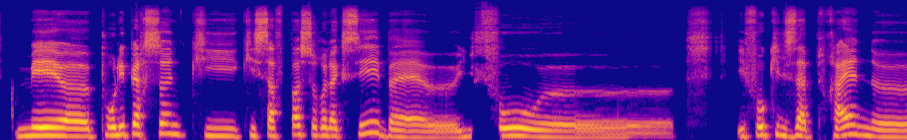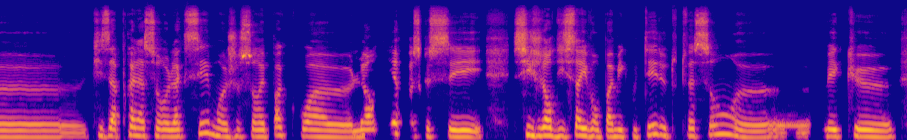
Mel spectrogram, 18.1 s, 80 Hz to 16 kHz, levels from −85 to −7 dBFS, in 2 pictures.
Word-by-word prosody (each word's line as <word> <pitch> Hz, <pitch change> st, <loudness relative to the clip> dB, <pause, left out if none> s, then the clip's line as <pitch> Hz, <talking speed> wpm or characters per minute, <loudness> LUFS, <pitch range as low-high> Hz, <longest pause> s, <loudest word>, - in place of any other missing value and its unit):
mais, 205 Hz, +2 st, +8 dB
heu, 190 Hz, -1 st, +6 dB
pour 210 Hz, -2 st, +4 dB
les 225 Hz, +2 st, +4 dB
personnes 245 Hz, +1 st, +2 dB
qui 195 Hz, -3 st, -4 dB
qui 200 Hz, +2 st, -3 dB
savent 200 Hz, +1 st, +2 dB
pas 225 Hz, 0 st, +2 dB
se 220 Hz, -1 st, +1 dB
relaxer, 210 Hz, +7 st, 0 dB
bah, 170 Hz, -5 st, 0 dB
heu, 75 Hz, -, -4 dB
il 175 Hz, +2 st, -6 dB, 0.2 s
faut, 195 Hz, -2 st, +4 dB
heu, 90 Hz, -, -6 dB, 0.7 s
il 185 Hz, -, -6 dB
faut 215 Hz, +5 st, +2 dB
qu'ils 210 Hz, -3 st, -1 dB
apprennent, 205 Hz, +3 st, +1 dB
heu, 165 Hz, -, -4 dB
qu'ils 200 Hz, -1 st, -4 dB
apprennent 200 Hz, +3 st, -2 dB
à 195 Hz, -, -1 dB
se 190 Hz, +1 st, -3 dB
relaxer. 180 Hz, +9 st, -2 dB
Moi 195 Hz, -6 st, -3 dB
je 175 Hz, +2 st, -6 dB
saurais 175 Hz, 0 st, +1 dB
pas 215 Hz, +5 st, -4 dB, 0.2 s
quoi, 180 Hz, -2 st, -2 dB
heu, 160 Hz, -1 st, -2 dB
leur 180 Hz, +2 st, -1 dB, 0.2 s
dire 265 Hz, -, +1 dB
parce 175 Hz, -, -5 dB
que 185 Hz, -, -9 dB
c'est 170 Hz, -2 st, +1 dB, 0.3 s
si 220 Hz, -, +2 dB
je 200 Hz, -, 0 dB
leur 205 Hz, -1 st, +4 dB
dis 185 Hz, +1 st, -3 dB
ça, 175 Hz, +5 st, +2 dB
ils -, -, +5 dB
vont 185 Hz, -1 st, -3 dB
pas 175 Hz, -, -2 dB
m'écouter 180 Hz, +6 st, -4 dB
de 210 Hz, -, -4 dB
toute 185 Hz, -, -17 dB
façon, 225 Hz, +5 st, -2 dB
heu, 160 Hz, -1 st, -4 dB, 0.5 s
mais 180 Hz, -1 st, 0 dB
que 175 Hz, -3 st, -1 dB
185 Hz, 170 wpm, -24 LUFS, 165-205 Hz, 0.7 s, mais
